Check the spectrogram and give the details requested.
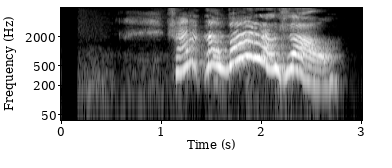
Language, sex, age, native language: Icelandic, female, 9, Icelandic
